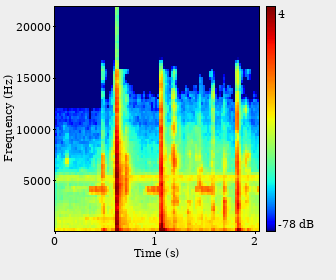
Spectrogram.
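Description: Typing on a computer keyboard: a handful of separate keystrokes, three of them louder than the rest, about half a second apart.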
